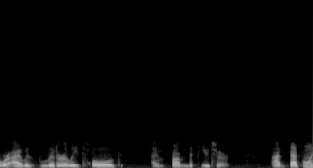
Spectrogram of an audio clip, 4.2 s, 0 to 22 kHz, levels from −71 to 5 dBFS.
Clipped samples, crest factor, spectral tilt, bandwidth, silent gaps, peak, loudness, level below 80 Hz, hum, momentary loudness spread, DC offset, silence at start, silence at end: under 0.1%; 18 dB; -9.5 dB/octave; 3.6 kHz; none; -6 dBFS; -24 LUFS; -74 dBFS; none; 16 LU; under 0.1%; 0 s; 0 s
